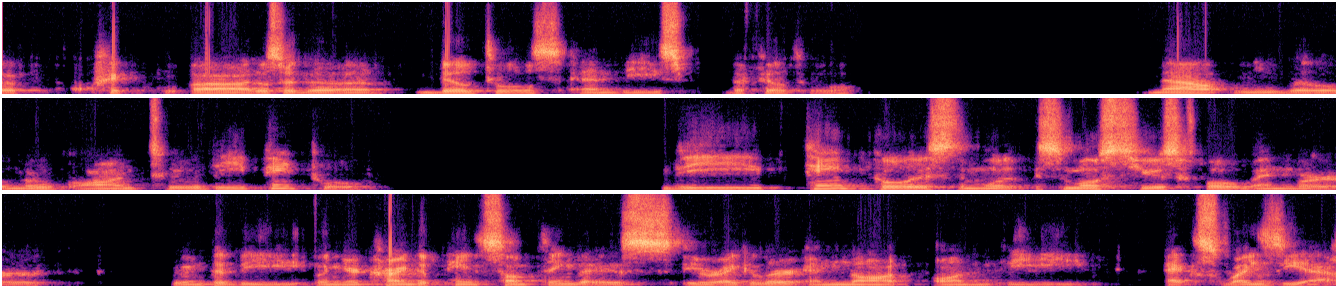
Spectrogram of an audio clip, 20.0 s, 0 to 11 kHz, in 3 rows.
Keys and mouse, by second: 0.5 Tab, 3.7 middle click, 4.7 middle click, 5.6 middle click, 6.1 shift+middle click, 6.8 Tab, 11.7 middle click, 12.4 shift+middle click, 14.6 middle click, 15.4 middle click, 15.8 middle click, 18.2 middle click, 18.7 middle click.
